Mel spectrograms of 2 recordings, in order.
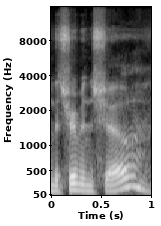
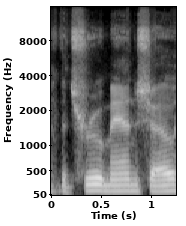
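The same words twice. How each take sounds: First: Said in the usual way. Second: "True Man" slowly, as two separate words; split-word emphasis. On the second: Shown as a demonstration. Host shows viewers the hidden words in the title, "True Man" split slowly. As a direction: draw out "True Man" so both words stand apart.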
